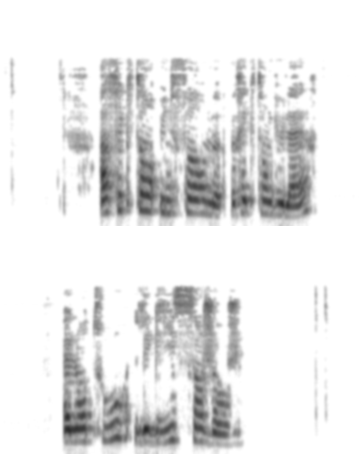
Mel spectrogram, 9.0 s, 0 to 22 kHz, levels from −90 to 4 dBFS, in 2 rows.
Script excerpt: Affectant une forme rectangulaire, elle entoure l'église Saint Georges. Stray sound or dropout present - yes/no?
no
